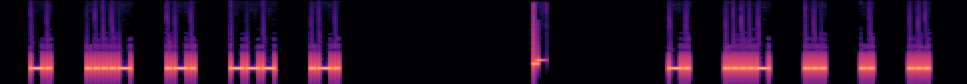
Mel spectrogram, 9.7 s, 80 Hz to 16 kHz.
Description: Morse code, heard as a keyed tone, about 30 wpm, spaced as for 17 wpm, 700 Hz. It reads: N4ROR N4SIS
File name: Lesson 15g - Number 5 - Call Signs 30wpm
